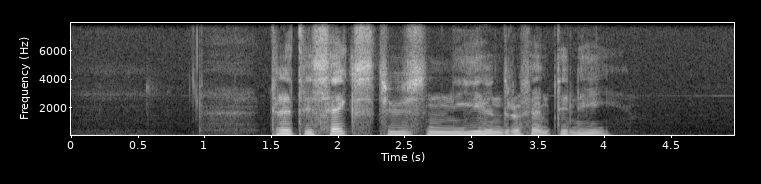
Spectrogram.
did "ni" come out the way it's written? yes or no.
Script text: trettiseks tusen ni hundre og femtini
yes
